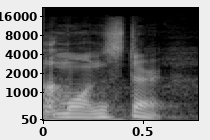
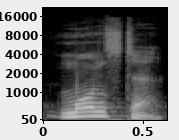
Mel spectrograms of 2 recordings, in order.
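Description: First: It is said with an Indian accent. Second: It is said with a British accent. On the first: "所以就变monster" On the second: "英国人说的那种monster"

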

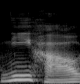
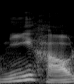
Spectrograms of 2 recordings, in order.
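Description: First: It is said with a heavier American accent. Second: It is said with a fairly native Taiwanese accent.

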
